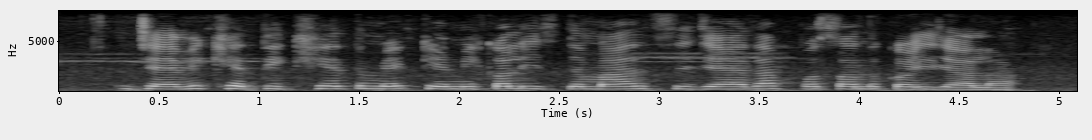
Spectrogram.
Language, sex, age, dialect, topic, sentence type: Bhojpuri, female, 18-24, Northern, agriculture, statement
